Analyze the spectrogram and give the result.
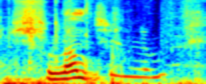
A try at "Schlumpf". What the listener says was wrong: You forgot the F. Yes, shlump.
